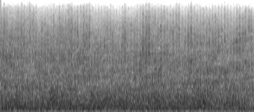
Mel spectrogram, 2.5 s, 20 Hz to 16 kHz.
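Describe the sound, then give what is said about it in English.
A Boeing PT-17 Stearman biplane taxis on the Paradise City runway, its propeller engine giving a loud, steady, rough drone that holds without a break and without voices. “That's a PT-17 Stearman. Stearman, Boeing. I know. Thank you for calling that out. That was unusual. You don't see an airplane like that on this runway usually.”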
